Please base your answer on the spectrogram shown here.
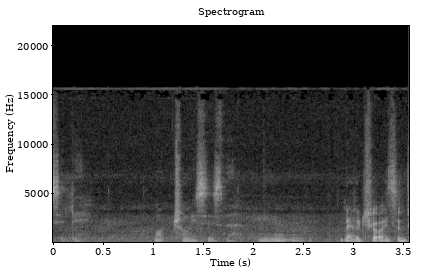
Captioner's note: they laugh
